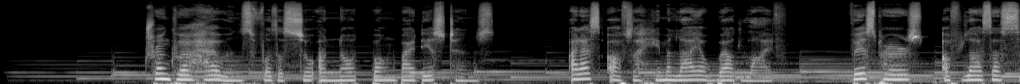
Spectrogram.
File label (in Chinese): 女 走心 英语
